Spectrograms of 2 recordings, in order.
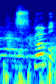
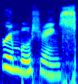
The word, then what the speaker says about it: Scrimbleshanks: Welcome, Scrumble. Oh, sorry for the cord hello, there. Welcome, hello. Welcome, Scrimbleshanks, to Dr. Fix Me. It's pronounced Scrimbleshanks.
